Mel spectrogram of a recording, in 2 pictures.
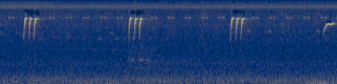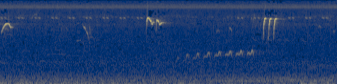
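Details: Wild red avadavat, an introduced species of Asian origin, recorded in Parque del Sureste, Madrid: thin high chirps repeated about every two seconds plus a brief rising trill, over a steady low rumble.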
